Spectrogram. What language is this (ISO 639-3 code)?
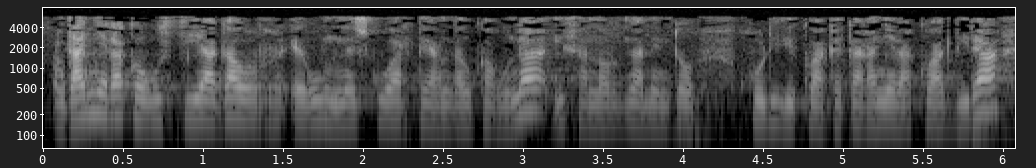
eus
